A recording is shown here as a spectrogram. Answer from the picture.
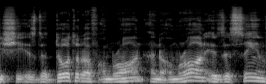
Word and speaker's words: Imran: of Moses and Aaron because his name is Imran so the last letter is M not in so the foolish Mohammed he thought that Mary she is the daughter of imran and imran is the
